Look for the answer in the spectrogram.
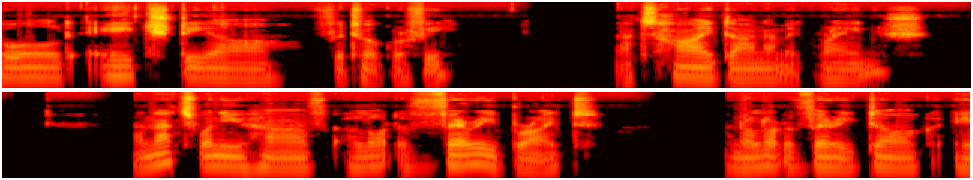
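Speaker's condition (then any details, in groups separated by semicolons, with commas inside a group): No condition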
